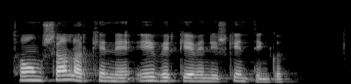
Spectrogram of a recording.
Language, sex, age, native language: Icelandic, female, 60-69, Icelandic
